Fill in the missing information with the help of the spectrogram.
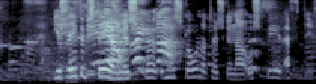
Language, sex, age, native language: Icelandic, female, 15, Icelandic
